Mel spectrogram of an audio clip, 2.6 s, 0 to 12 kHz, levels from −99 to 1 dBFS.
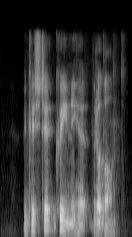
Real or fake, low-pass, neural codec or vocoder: fake; 7.2 kHz; codec, 16 kHz, 0.8 kbps, ZipCodec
